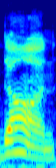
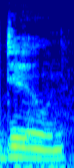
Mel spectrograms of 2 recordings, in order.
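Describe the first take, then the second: First: The vowel sounds like the one in sun. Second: The vowel sounds like the one in moon. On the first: This is the modern pronunciation. "a couplet that doesn't rhyme" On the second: This is how it was probably said long ago. "this was probably moon and dune at one point"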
